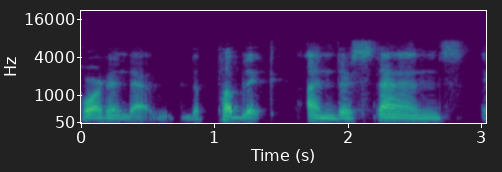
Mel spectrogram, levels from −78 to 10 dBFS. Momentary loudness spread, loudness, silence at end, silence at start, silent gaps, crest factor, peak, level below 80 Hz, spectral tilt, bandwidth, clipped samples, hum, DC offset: 13 LU; -25 LUFS; 0 s; 0 s; none; 22 dB; -4 dBFS; -60 dBFS; -4 dB/octave; 7.8 kHz; under 0.1%; none; under 0.1%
